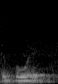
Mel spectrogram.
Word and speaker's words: Du Bois: Du Bois. Du Bois.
